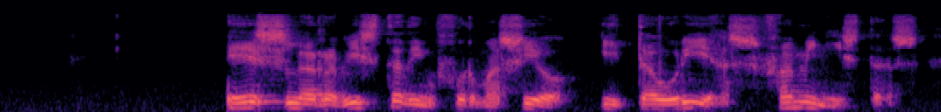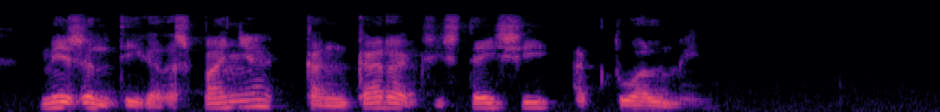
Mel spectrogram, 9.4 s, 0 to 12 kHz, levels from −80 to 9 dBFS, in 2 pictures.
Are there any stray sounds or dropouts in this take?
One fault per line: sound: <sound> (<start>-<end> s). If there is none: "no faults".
no faults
